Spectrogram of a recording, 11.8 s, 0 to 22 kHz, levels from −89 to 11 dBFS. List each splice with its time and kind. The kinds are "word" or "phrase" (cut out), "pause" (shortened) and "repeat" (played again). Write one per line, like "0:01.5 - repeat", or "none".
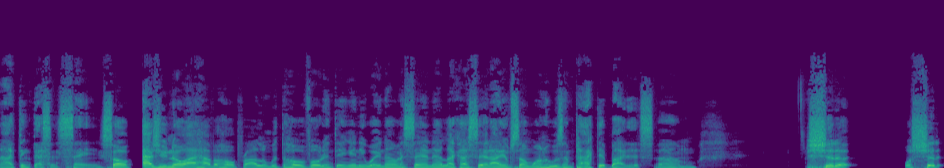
0:01.7 - pause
